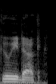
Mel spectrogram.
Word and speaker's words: geoduck: It's spelled Geoduck, for those of you that don't. So who the hell knows why it's pronounced gooey duck?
